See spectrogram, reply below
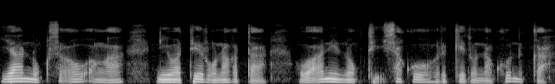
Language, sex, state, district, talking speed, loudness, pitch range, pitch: Garo, male, Meghalaya, North Garo Hills, 130 wpm, -20 LUFS, 105-125 Hz, 110 Hz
